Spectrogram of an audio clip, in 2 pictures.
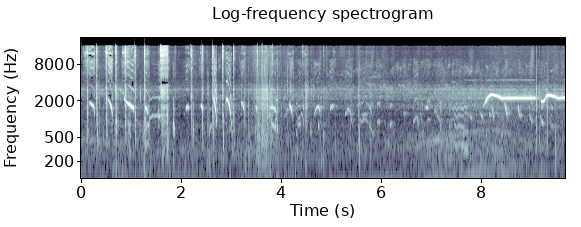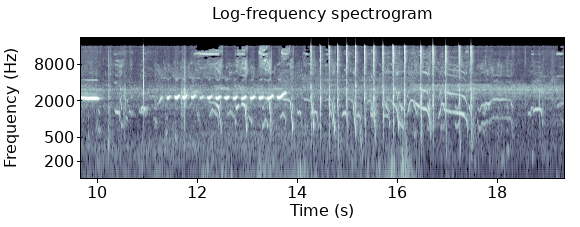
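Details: Chocolate Labrador puppies, 24 days old, recorded 8/11/2014: thin high whines and squeals, some drawn into long steady whistle-like tones, among rapid sharp clicks and taps throughout.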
